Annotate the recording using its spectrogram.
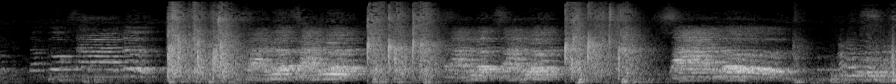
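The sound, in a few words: students applauding a classmate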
